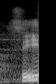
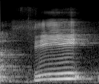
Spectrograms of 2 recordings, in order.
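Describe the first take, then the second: First: Said in the usual way. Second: सी with the vowel drawn out; wrong, stretched reading. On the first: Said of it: "बल्कि". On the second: Shown as a demonstration. Teacher showing what not to read, सी stretched. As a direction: hold सी too long. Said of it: "सी नहीं पढ़ना".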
